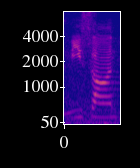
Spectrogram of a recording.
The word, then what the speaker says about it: Nissan: company right here so we would pronounce this in america as nissan however here in australia it is pronounced nissin number 12 is this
